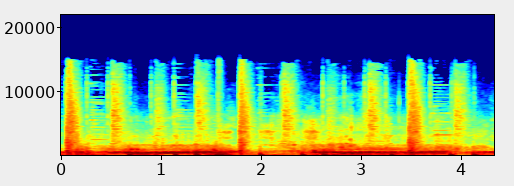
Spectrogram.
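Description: Skateboard wheels rolling on a concrete skatepark bowl with a steady rumble, while music with a steady, fast beat plays over it.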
